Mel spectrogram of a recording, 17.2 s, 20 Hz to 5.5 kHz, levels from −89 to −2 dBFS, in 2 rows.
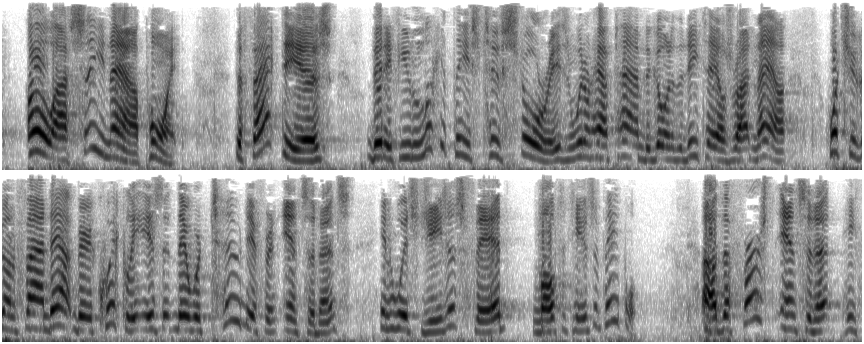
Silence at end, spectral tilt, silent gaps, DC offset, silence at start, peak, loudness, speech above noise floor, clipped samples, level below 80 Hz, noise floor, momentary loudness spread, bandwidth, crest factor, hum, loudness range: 0.05 s; -5.5 dB/octave; none; under 0.1%; 0.25 s; 0 dBFS; -12 LUFS; 31 dB; 0.6%; -36 dBFS; -42 dBFS; 12 LU; 5.4 kHz; 12 dB; none; 4 LU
